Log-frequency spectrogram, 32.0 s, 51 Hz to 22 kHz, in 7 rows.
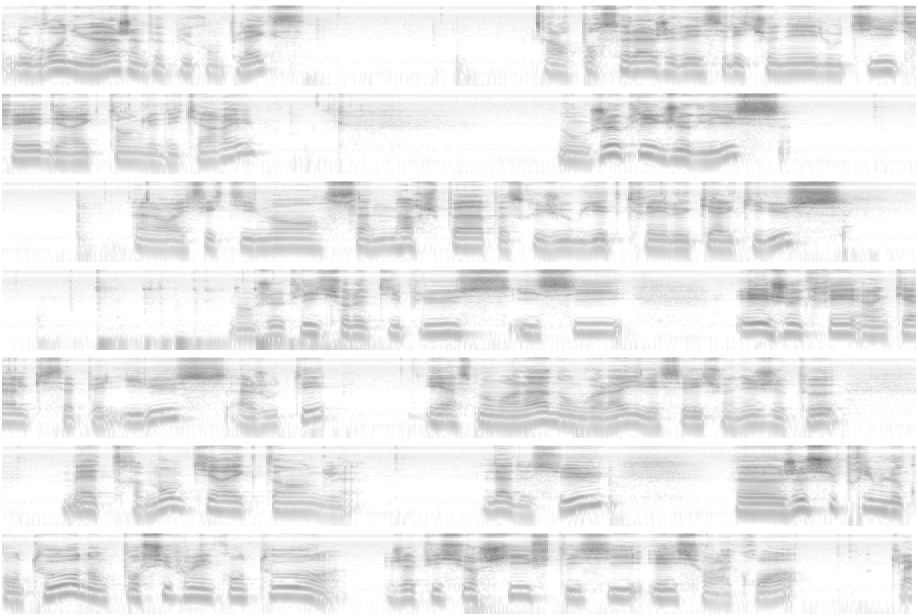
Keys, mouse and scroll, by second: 1.0 click, 5.4 click, 7.6-9.2 drag, 12.7 click, 14.0-15.8 typing, 19.4 click, 23.0-25.1 drag, 31.7 shift+click.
